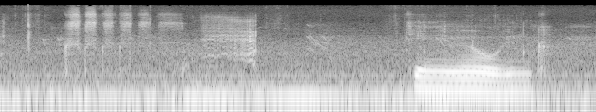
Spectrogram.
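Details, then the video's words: Calico cat alongside a gray cat, giving one short, tiny meow that rises then falls, about a second long, after rustling and brief hiss-like noises; steady low hum in the background. "Calico cat tiny meow with gray cat"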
